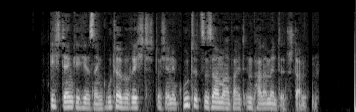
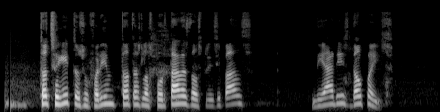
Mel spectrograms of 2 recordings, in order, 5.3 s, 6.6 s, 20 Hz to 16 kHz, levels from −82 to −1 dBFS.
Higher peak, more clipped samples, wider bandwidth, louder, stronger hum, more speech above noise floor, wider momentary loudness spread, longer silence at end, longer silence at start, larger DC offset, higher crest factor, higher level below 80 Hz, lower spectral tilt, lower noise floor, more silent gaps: about the same, -4 dBFS vs -2 dBFS; neither; about the same, 11.5 kHz vs 11.5 kHz; about the same, -23 LUFS vs -24 LUFS; neither; second, 48 dB vs 52 dB; second, 9 LU vs 15 LU; second, 0.55 s vs 0.8 s; first, 0.75 s vs 0.1 s; neither; about the same, 20 dB vs 24 dB; first, -56 dBFS vs -76 dBFS; about the same, -4.5 dB/octave vs -5 dB/octave; second, -71 dBFS vs -76 dBFS; neither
